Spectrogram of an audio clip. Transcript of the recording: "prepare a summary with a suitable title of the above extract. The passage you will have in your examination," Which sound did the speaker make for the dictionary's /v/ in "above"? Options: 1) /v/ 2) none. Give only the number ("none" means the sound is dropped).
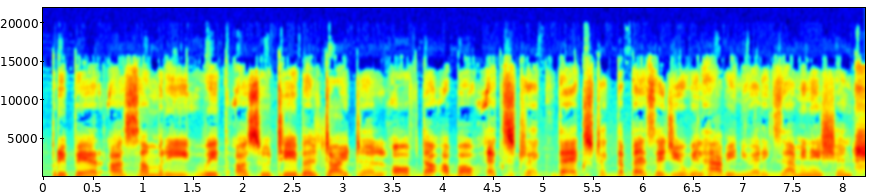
1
